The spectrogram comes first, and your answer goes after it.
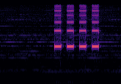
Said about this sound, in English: Well, the alarm clock goes off.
